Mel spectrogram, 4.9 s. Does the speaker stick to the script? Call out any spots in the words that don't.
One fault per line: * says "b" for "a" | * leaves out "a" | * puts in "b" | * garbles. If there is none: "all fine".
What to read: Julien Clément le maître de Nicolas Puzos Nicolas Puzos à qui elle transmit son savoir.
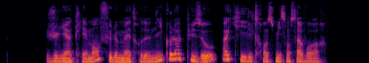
* puts in "fut"
* leaves out "Nicolas Puzos"
* says "il" for "elle"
